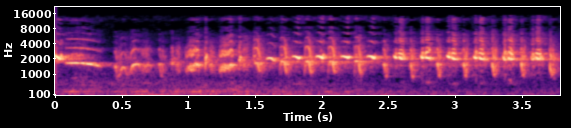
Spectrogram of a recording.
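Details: Canary in Slavujar nightingale-style song, 2024: an opening descending whistle, then a fast, steady rolling trill of repeated chirps, about two per second at first and quickening, continuing without a break.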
